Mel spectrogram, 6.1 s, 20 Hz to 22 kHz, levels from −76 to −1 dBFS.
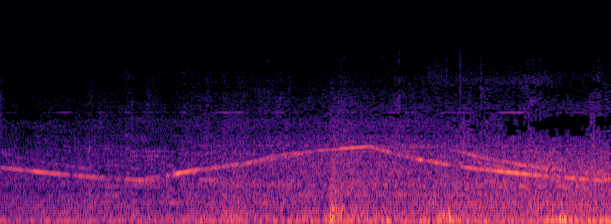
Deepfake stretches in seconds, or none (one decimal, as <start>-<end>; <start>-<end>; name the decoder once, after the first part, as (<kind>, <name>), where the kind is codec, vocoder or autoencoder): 1.0-1.8 (codec, SNAC)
